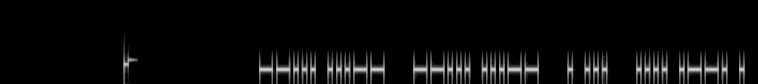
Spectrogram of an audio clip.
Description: Morse code, heard as a keyed tone, about 28 wpm, 700 Hz. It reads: 73 73 ES HPE
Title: Common QSO Phrases Encore 28wpm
